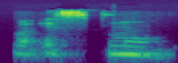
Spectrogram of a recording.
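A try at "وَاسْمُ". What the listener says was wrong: नहीं, वह इस्मु नहीं पढ़ना, वस्मु पढ़ना है। वस्मु पढ़ना है। वस्मु, वस्मुल। मैंने जेर खामखा लगा दी, वस्मु पढ़े।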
